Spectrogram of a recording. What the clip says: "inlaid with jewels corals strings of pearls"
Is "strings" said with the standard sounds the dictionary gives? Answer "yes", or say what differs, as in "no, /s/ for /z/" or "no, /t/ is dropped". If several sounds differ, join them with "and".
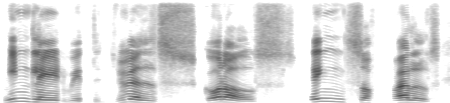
no, /ɹ/ is dropped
